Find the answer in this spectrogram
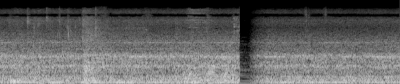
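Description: Steady café background noise with a constant low hum, broken by a brief sudden dropout about two and a half seconds in.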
